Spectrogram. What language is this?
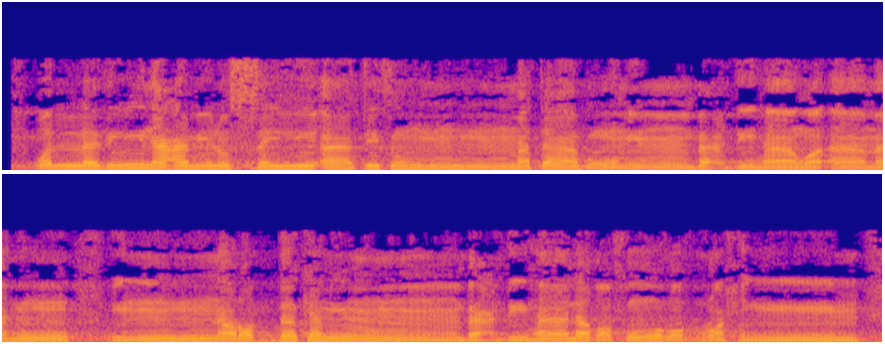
Arabic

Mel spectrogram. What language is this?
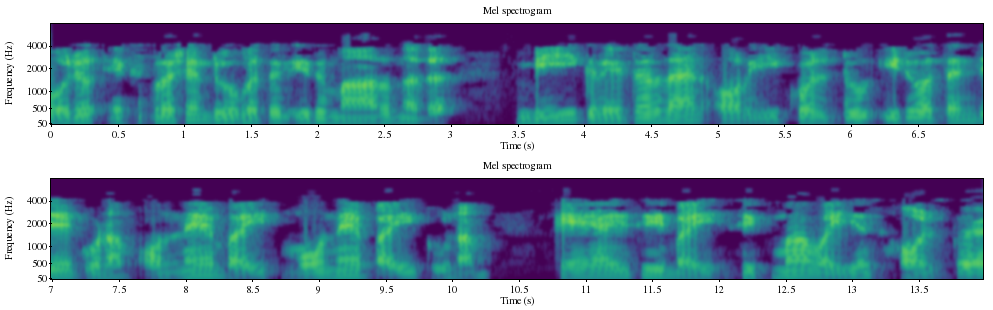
Malayalam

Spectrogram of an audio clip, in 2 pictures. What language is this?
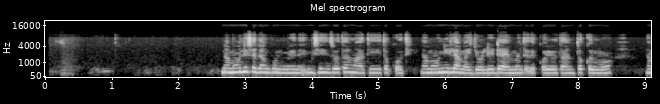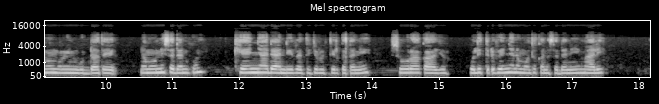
Oromo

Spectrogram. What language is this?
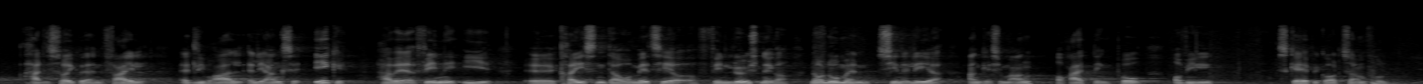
Danish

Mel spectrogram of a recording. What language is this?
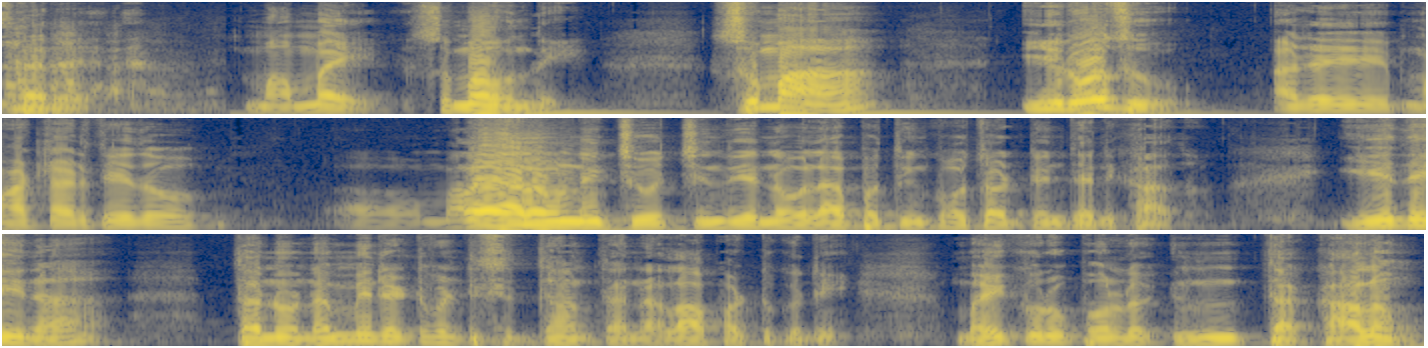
Telugu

